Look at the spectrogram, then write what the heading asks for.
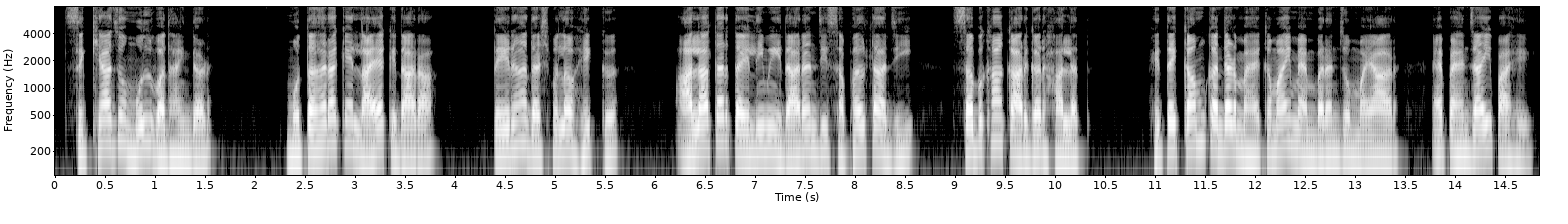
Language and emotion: Sindhi, neutral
